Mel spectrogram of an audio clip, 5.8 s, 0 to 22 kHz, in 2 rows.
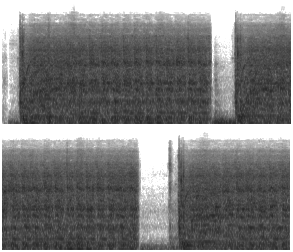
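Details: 1992 Ford F150 XLT, 302 V8, E40D automatic: long cranking bursts with short pauses, never catching. Tests show all injector connectors working. The owner suspects dirty or clogged fuel injectors, later found looking terrible. Cranks but no start.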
